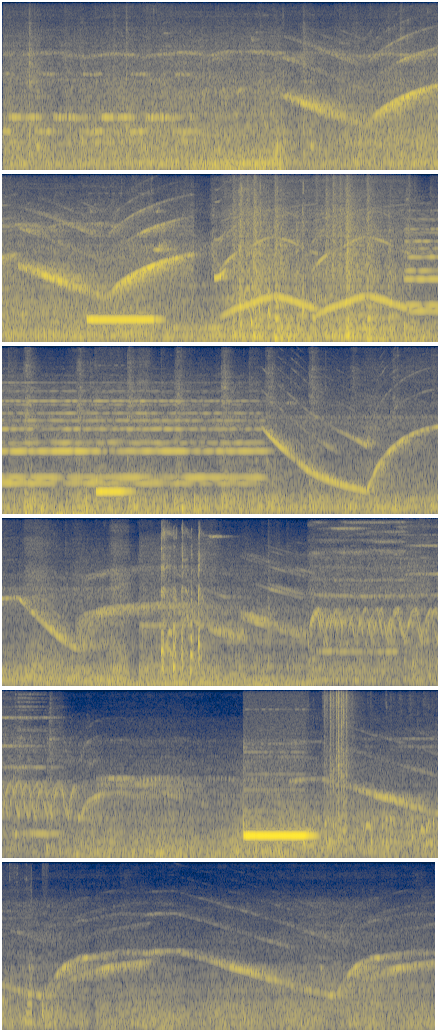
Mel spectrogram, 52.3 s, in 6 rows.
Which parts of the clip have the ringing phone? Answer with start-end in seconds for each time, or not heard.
10.4-11.8, 19.3-19.9, 39.6-41.0.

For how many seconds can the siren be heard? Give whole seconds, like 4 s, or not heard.
52 s.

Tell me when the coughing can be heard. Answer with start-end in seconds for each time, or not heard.
13.4-15.1, 29.1-30.2.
